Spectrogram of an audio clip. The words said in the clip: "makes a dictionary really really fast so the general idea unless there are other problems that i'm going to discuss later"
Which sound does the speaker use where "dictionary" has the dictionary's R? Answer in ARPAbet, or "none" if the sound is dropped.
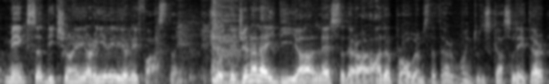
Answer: L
